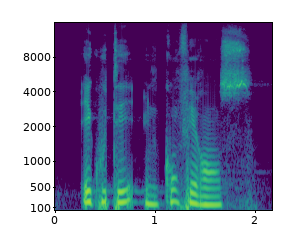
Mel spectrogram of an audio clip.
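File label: "ecouter une conference", French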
